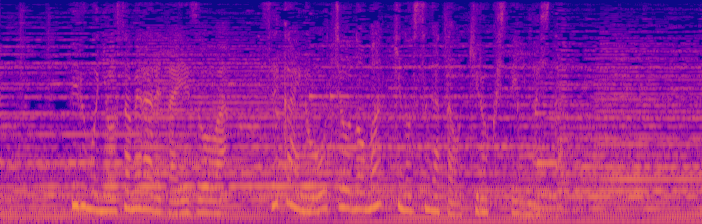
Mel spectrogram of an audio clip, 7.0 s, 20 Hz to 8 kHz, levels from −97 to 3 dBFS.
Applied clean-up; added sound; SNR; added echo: none; none; none; none.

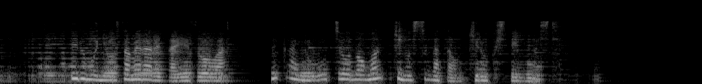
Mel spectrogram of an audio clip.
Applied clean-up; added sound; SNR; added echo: neural mask model RNNoise.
